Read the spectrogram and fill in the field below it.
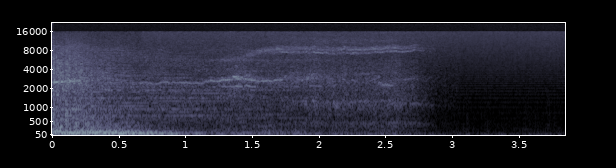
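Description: Debris crashes and rumbles loudly, then fades.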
